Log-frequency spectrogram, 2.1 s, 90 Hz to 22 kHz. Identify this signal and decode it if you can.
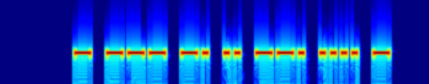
Morse code, heard as a keyed tone, about 46 wpm, 700 Hz. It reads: TONIGHT
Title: Sentences from Top 600 Words - New Word Drill - 45wpm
